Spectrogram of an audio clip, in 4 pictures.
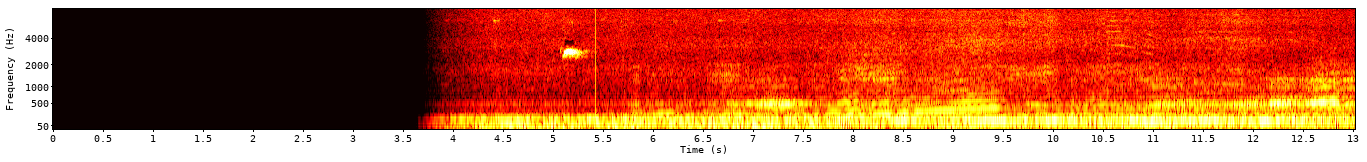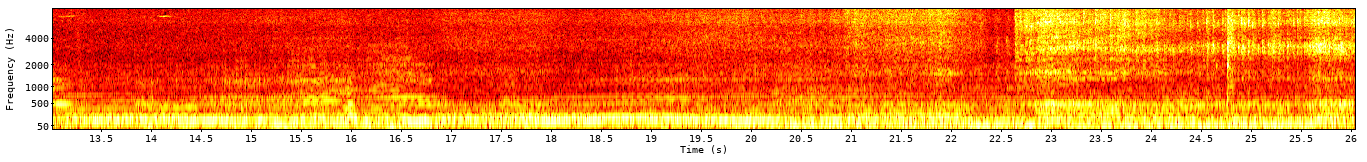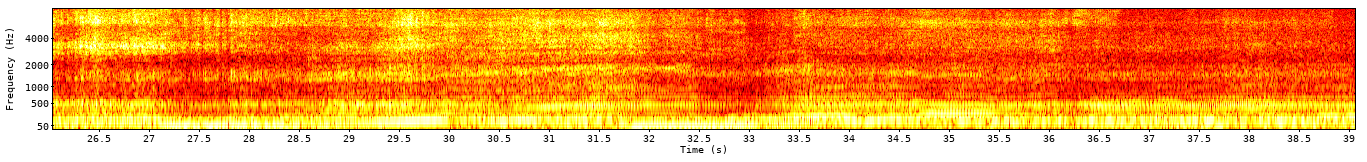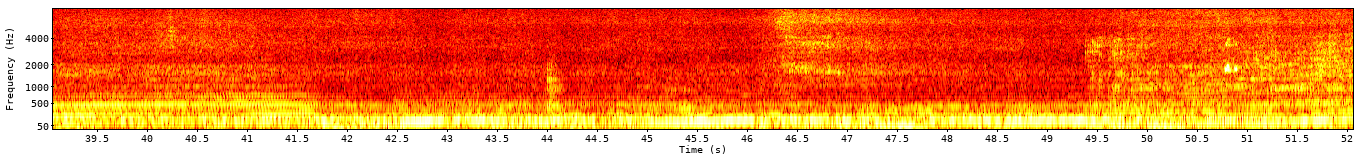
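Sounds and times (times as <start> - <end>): steady low hum: 3.7 - 10.5
car engines idling and revving: 3.8 - 52.0.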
